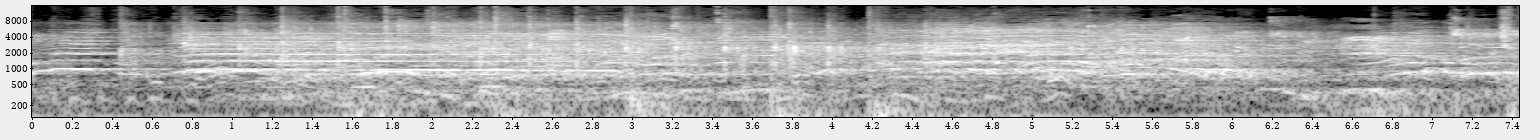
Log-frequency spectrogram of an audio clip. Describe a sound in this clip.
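A crowd of spectators calls out and cheers in a large echoing gym.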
